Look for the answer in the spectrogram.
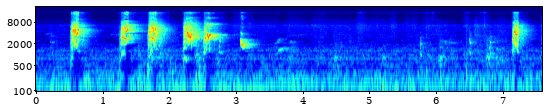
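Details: Javan myna, a lively calling bird used to provoke other mynas into calling: loud harsh broadband squawks in a quick burst of five, then a pause and one more rasping note.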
